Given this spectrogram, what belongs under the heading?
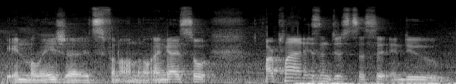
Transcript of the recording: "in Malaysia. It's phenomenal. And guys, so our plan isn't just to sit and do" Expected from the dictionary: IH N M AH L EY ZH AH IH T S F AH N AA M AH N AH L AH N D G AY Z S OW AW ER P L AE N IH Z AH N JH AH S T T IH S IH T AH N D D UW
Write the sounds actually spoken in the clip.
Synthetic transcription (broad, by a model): IH N M AH L EY ZH AH IH T S F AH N AA M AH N L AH N G AY Z S OW AW ER P L AE N IH Z AH N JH AH S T T IH S IH T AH N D D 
